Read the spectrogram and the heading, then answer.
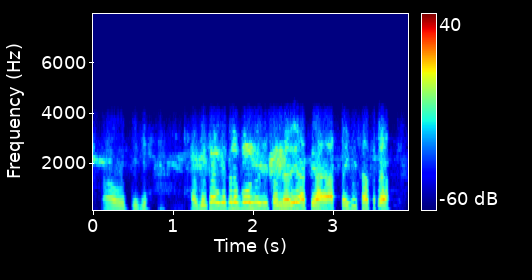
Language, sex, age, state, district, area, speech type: Odia, male, 30-45, Odisha, Sambalpur, rural, conversation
